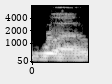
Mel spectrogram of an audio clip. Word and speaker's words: were: And the were, you don't pronounce the R. So it's was and were, was, were, was, were, was, were, was, were.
